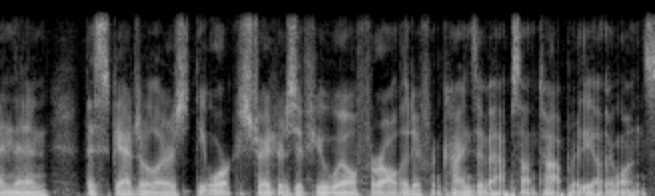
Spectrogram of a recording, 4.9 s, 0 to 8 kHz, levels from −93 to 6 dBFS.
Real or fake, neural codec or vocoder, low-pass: fake; codec, 16 kHz, 4 kbps, FreqCodec, larger model; 7.2 kHz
